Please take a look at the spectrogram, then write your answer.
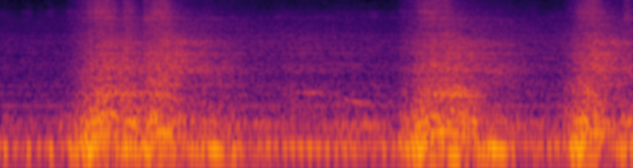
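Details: CFMOTO after fixing a no-throttle fault by greasing the connector with dielectric grease to keep water out: three clean throttle blips rising and falling smoothly from idle, no stumble or hesitation; normal revving.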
